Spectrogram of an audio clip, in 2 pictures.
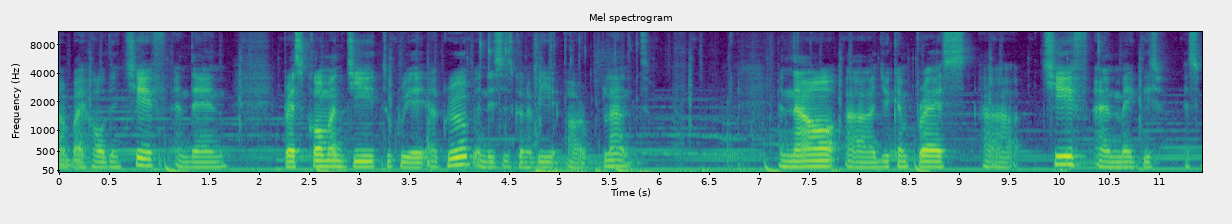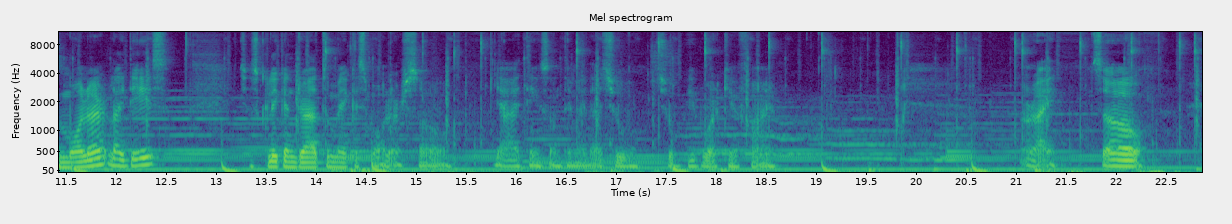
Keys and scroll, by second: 2.7 super+g, 4.9-6.1 typing.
